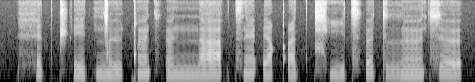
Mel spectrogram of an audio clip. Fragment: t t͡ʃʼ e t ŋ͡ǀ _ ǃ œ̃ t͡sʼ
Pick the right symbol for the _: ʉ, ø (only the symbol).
ø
